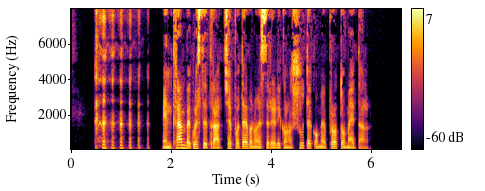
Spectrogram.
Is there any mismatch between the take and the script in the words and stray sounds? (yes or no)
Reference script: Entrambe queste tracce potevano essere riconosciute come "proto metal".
yes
